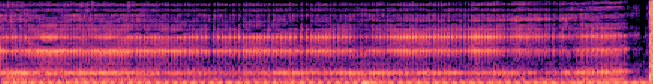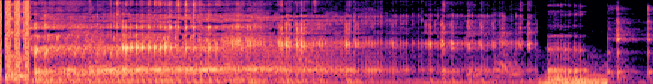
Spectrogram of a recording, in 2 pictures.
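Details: Burping compilation: steady noisy background, then a short sharp burp and a longer rumbling burp.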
